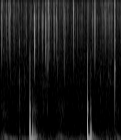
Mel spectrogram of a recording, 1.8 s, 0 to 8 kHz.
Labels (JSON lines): {"label": "biophony, double pulse", "recorder": "SoundTrap 300"}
